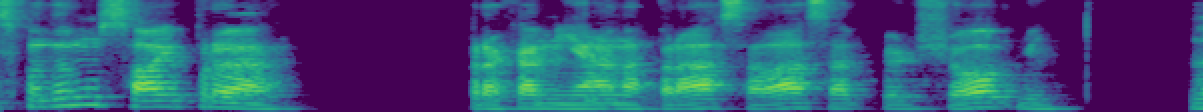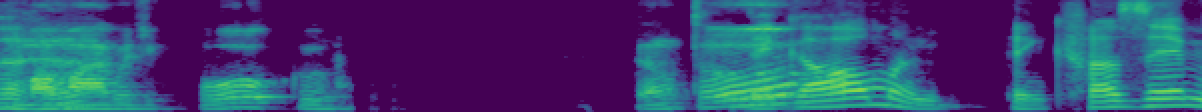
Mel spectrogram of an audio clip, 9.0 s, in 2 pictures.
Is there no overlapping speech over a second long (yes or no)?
yes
